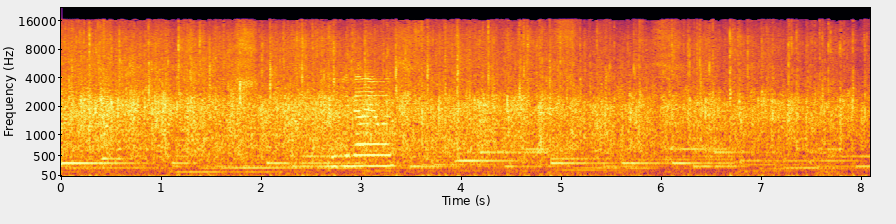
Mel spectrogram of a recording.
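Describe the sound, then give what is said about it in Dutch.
Steady audience applause for team members being thanked fills the whole stretch, a dense wash of clapping that stays loud and even, while a voice speaks briefly over it with some tonal music underneath. “Applaus, mag wel.”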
